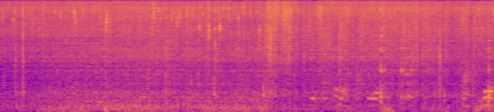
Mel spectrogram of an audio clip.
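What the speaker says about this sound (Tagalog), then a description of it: "Magigisa na po tayo ng bawang, sibuyas," Garlic, onion and tomato sautéing for pinakbet, a steady close sizzle of frying with stirring and a few scraping clinks, louder in the second half.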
